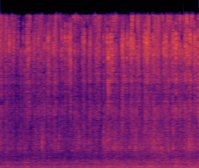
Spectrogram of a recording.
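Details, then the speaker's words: Rock tumbler sitting unused for a couple of years, running with a new, empty plastic barrel; steady low hum with a faint continuous scraping as the barrel rubs on the bearing housing, while a furnace kicks on. "It's rubbing on those on that little housing for the bearings, and the furnace kicks on."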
